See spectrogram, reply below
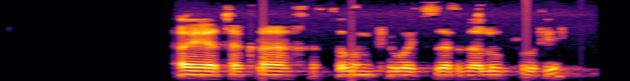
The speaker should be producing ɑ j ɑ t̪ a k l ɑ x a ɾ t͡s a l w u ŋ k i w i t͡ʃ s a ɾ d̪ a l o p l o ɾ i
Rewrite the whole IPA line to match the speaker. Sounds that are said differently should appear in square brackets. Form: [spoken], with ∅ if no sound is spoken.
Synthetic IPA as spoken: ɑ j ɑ t̪ a k [ɽ] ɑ x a ɾ t͡s a [∅] w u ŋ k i w [a] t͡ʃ [z] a ɾ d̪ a l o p l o ɾ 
